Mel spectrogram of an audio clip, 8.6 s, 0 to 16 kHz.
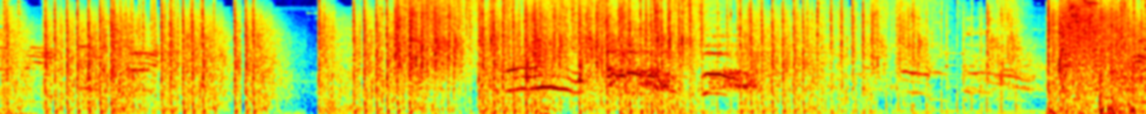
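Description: Sustained M240 machine gun fire in the WWII strategy game Gates of Hell, loud rapid bursts with dense gunfire and explosions throughout, one brief gap, and speech faintly in the mix.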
